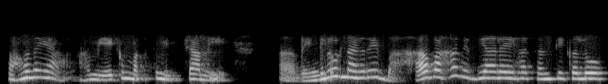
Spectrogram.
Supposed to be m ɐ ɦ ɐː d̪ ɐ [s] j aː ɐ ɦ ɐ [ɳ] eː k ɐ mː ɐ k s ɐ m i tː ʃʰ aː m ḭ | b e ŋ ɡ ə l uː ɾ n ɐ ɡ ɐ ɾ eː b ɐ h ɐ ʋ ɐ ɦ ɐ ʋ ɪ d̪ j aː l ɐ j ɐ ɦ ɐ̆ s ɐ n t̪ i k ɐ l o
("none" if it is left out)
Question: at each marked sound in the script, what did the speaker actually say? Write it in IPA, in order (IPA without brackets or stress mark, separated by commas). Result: none, m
